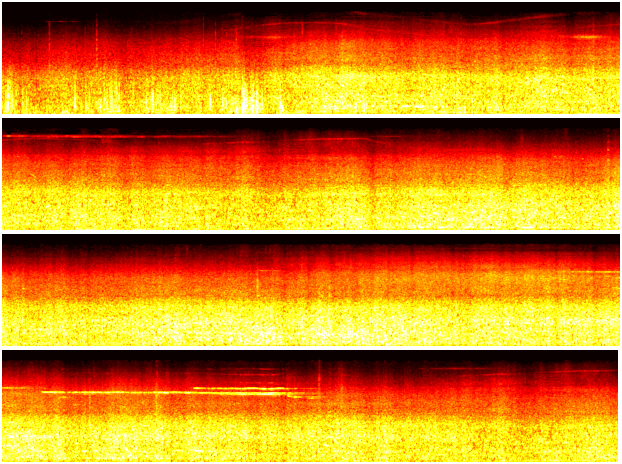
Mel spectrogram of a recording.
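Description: City road traffic heard from a bicycle: wind and road rush while riding, then motor vehicle engines running close by at a junction. A short high-pitched squeal comes about three quarters of the way through.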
